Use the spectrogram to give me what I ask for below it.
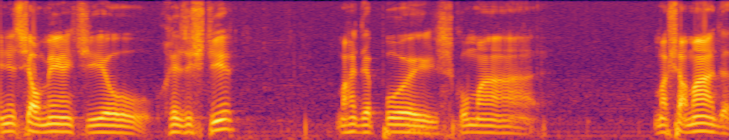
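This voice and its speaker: A man speaks with a medium pitch. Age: 80s+. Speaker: retired general, mayoral candidate. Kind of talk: radio interview.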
